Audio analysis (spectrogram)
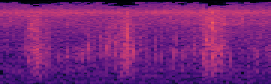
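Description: Three soft, crunchy footsteps on dry ground or grass as a person walks across a yard at an unhurried pace, carrying a scoop of feed to chickens, with no talking.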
